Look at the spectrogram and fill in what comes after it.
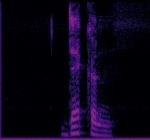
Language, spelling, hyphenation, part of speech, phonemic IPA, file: Dutch, dekken, dek‧ken, verb, /ˈdɛkə(n)/, Nl-dekken.ogg
- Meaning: 1. to cover 2. to set (the table) 3. to mount and impregnate (a female animal)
